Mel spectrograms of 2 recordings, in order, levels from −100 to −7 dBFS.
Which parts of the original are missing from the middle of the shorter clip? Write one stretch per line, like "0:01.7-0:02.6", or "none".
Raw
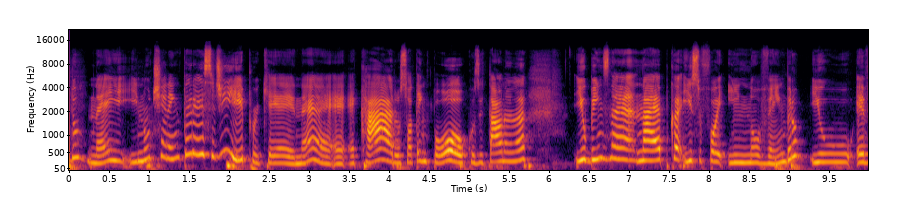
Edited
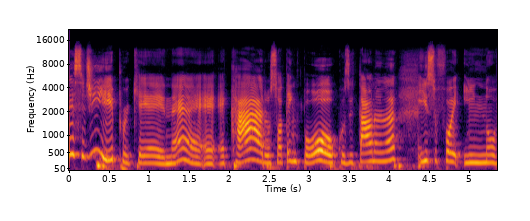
0:06.0-0:07.7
